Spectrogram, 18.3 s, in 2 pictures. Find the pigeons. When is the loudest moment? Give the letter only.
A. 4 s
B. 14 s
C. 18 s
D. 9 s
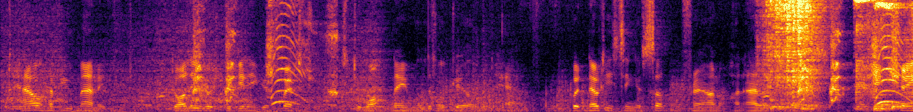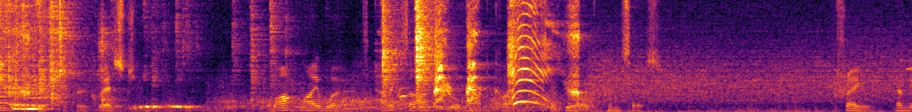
D.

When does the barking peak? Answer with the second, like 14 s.
14 s.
